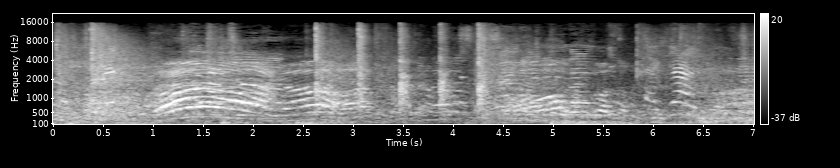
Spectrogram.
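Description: A woman talks in an echoing court.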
